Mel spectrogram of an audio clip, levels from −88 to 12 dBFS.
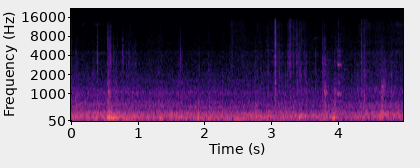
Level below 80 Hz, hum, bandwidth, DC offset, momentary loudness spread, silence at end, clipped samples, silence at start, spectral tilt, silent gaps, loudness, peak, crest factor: -62 dBFS; none; 15 kHz; under 0.1%; 10 LU; 0 s; under 0.1%; 0 s; -8 dB/octave; none; -34 LUFS; -10 dBFS; 24 dB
